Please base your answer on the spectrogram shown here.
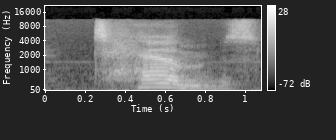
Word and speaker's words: Thames: Although these next words and names are spelled with a TH, they are pronounced as if they were spelled with a normal T, like that. And these words are Thomas, Thompson, Teresa, Thailand, Thames, like the river, Esther, and thyme, which is a spice.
